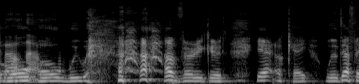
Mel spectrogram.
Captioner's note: laughs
